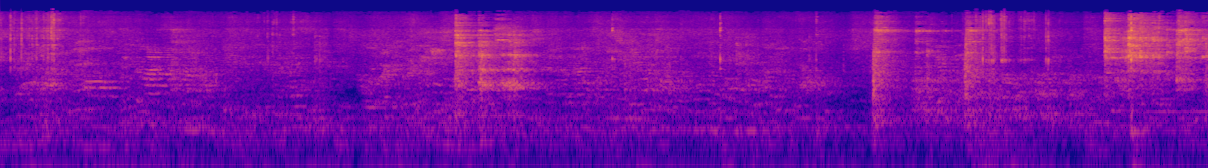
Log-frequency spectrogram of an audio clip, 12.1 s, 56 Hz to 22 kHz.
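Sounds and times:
low background chatter: 0:00.0 - 0:12.0
cutlery clinking on plate: 0:08.9 - 0:12.0.

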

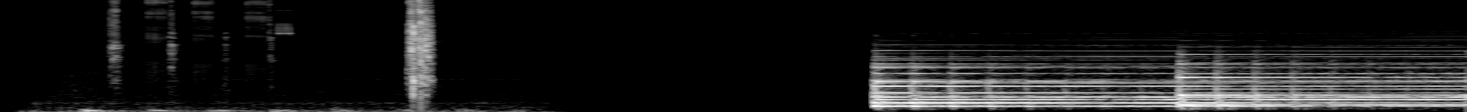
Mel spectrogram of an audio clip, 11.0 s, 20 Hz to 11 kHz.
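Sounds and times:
camera shutter click: 0:00.8 - 0:02.2, 0:03.0 - 0:03.4.

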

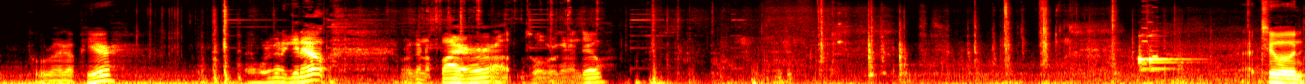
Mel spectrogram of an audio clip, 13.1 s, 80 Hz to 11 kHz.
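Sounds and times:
electronic warning beep: 0:11.4 - 0:12.1.

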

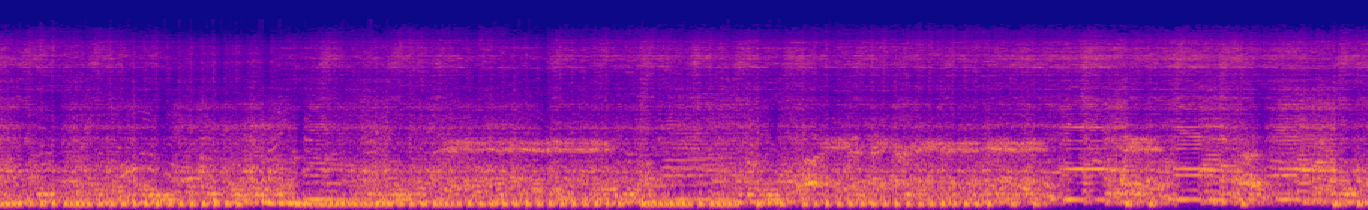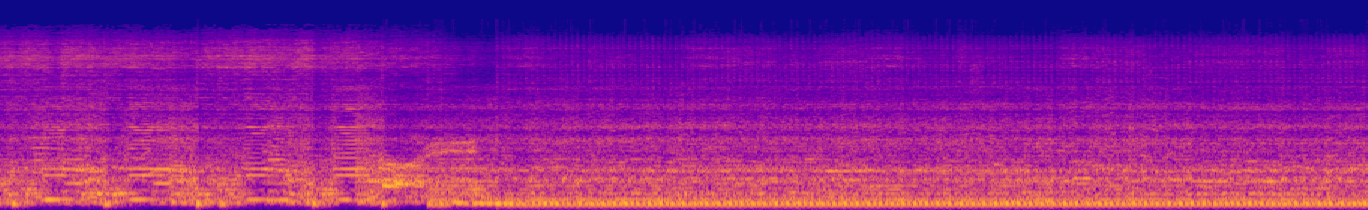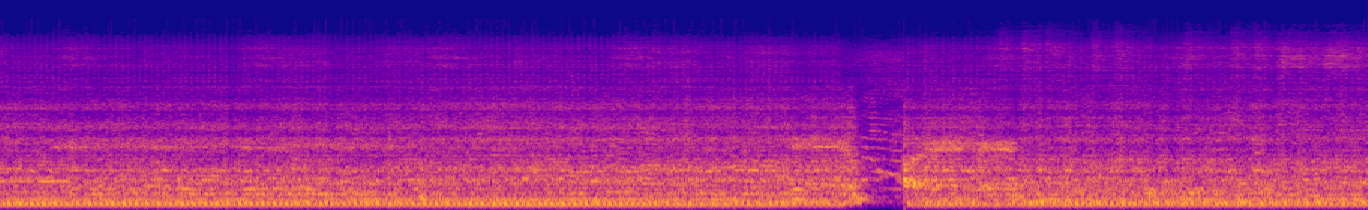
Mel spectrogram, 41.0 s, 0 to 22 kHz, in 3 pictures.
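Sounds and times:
loud death metal music: 0:00.0 - 0:41.0.

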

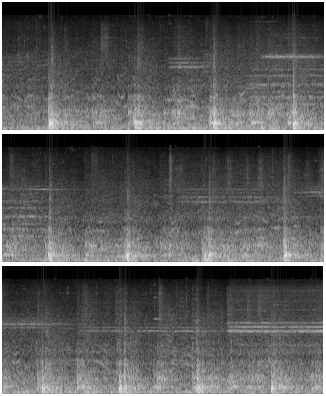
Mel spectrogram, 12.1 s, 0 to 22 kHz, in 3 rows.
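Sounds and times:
crowd chatter: 0:00.0 - 0:12.0
drum beating slow march: 0:00.0 - 0:12.0.

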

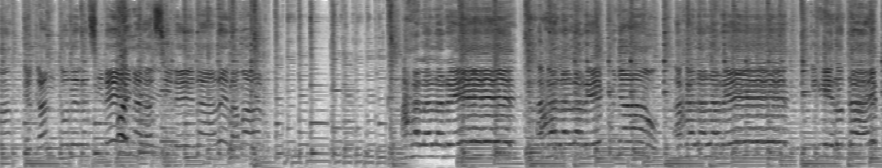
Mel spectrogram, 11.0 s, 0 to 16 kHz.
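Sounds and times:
man singing: 0:00.0 - 0:03.5, 0:04.9 - 0:11.0
bass guitar: 0:00.0 - 0:11.0
fast-strummed small guitars: 0:00.0 - 0:11.0.

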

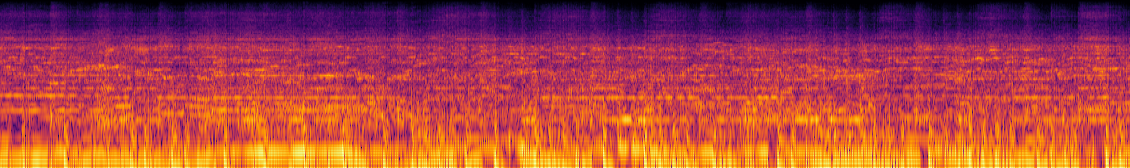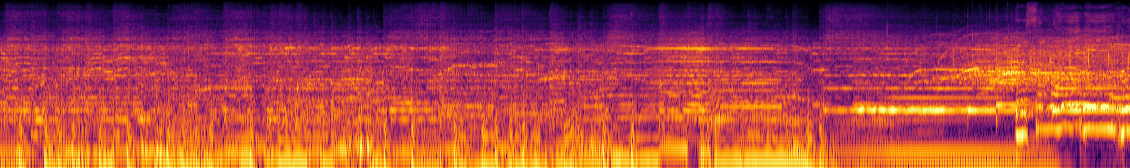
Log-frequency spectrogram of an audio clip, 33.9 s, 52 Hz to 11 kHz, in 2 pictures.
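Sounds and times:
bass guitar: 0:00.0 - 0:33.9
drums: 0:00.0 - 0:33.9
electric guitars: 0:00.0 - 0:33.9.

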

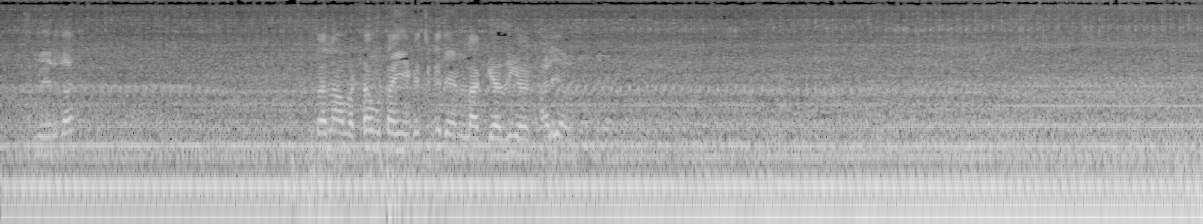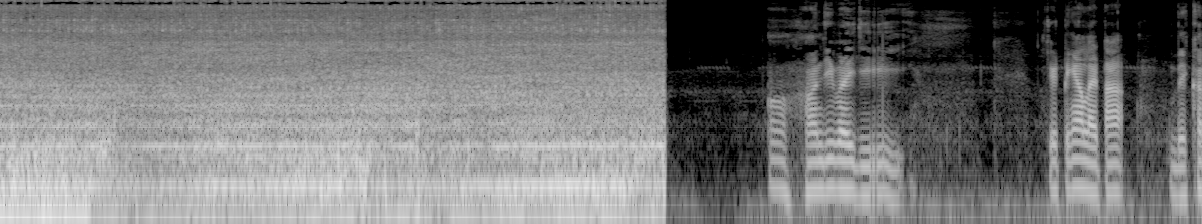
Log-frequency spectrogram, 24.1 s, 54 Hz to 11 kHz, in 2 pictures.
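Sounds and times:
tractor diesel engine running: 0:00.0 - 0:18.7.

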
